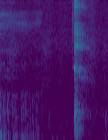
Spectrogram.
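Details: Young child with a fever and a cough-cold, singing the Korean song "Nabiya": the soft singing trails off, then one short cough.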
